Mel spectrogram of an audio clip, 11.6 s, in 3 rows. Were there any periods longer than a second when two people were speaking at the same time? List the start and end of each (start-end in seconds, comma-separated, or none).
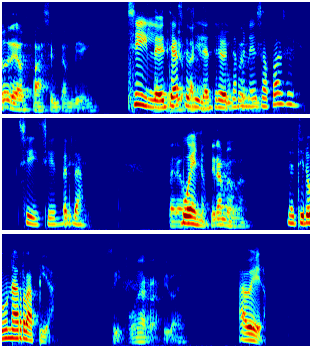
1.9-3.5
